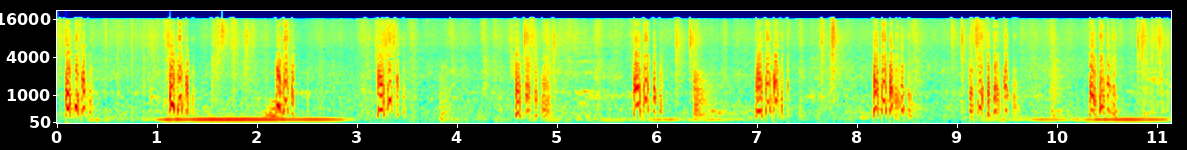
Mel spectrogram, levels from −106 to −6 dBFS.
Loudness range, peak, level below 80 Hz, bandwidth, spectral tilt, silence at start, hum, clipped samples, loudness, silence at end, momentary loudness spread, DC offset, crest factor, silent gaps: 3 LU; 0 dBFS; -60 dBFS; 17.5 kHz; -2 dB/octave; 0 s; none; under 0.1%; -20 LUFS; 0 s; 13 LU; under 0.1%; 22 dB; none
